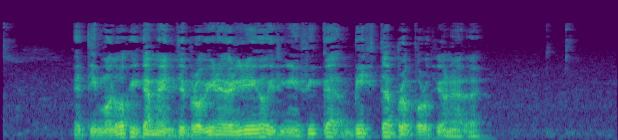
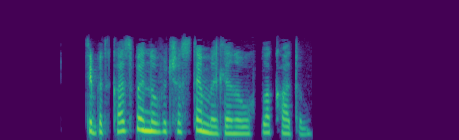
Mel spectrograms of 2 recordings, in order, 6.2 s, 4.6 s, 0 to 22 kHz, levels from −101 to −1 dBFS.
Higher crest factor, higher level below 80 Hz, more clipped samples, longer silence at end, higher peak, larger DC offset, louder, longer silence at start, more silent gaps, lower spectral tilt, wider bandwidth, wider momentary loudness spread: about the same, 20 dB vs 22 dB; first, -52 dBFS vs -70 dBFS; neither; about the same, 1.4 s vs 1.5 s; about the same, -6 dBFS vs -6 dBFS; neither; about the same, -25 LUFS vs -25 LUFS; about the same, 0.75 s vs 0.85 s; second, none vs 2.57-2.61 s; first, -6.5 dB/octave vs -5 dB/octave; first, 11.5 kHz vs 7.4 kHz; second, 10 LU vs 17 LU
